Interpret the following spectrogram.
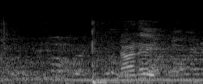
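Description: A single basketball bounce on the gym floor about a second in, followed by a brief distant voice over a steady low hum.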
